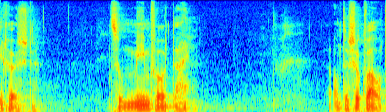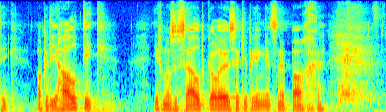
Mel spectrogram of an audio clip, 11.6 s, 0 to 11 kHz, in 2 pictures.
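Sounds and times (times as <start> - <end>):
speech: 0.0 - 0.6, 1.6 - 2.9, 4.9 - 7.4, 8.1 - 11.2
sneeze: 10.8 - 11.5.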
